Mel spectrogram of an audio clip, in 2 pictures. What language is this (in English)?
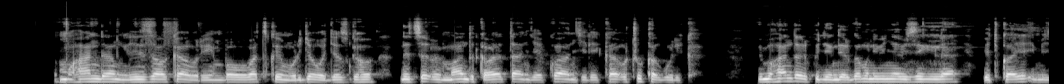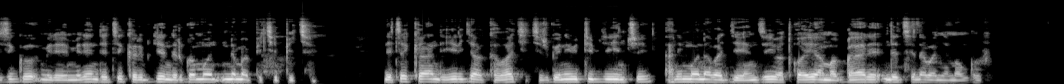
Kinyarwanda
